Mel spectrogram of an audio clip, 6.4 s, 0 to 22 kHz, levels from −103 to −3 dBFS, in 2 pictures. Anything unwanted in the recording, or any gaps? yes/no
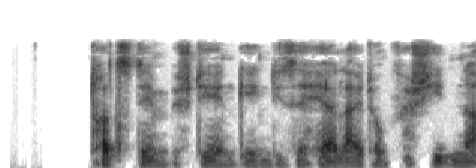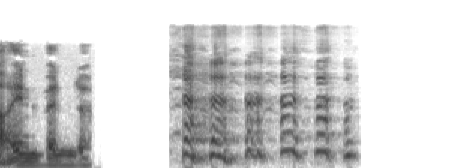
yes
